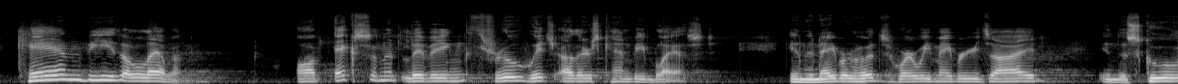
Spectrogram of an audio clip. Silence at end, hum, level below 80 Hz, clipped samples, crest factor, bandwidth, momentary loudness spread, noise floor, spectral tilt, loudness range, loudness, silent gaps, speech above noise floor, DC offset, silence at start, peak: 0 s; none; -66 dBFS; under 0.1%; 14 dB; 11 kHz; 10 LU; -54 dBFS; -7 dB/octave; 3 LU; -17 LUFS; none; 38 dB; under 0.1%; 0.2 s; -2 dBFS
